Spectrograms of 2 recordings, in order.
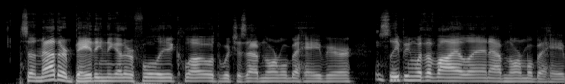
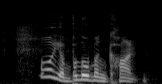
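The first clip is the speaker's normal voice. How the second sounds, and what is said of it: Weak put-on Australian accent. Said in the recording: “I can't do an Australian accent.”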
